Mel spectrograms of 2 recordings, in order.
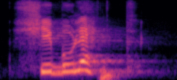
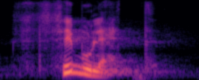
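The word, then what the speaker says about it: Sjibbolet: Da sa de til ham, Si Skibolett. Men han sa, Sibolett, for han kunne ikke uttale ordet riktig.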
